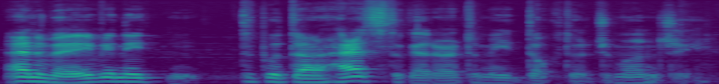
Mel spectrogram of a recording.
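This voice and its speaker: A man with a medium-pitched voice reads a visual novel aloud quickly and with lively intonation as a let's play narrator. He mixes the game text with casual, crude joking asides, while faint game music plays in the background.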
